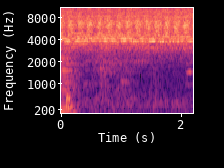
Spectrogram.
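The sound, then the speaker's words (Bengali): Crickets chirp in a steady, shrill, densely pulsing trill that holds at an even loudness through the whole clip. A brief voice overlaps it at the very start. “ওই যে ঝিঝির শব্দটা বেড়ে”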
